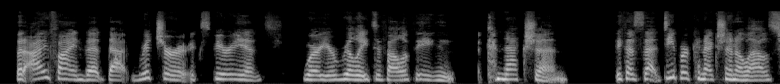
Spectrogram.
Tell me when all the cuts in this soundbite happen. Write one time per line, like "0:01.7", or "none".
none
